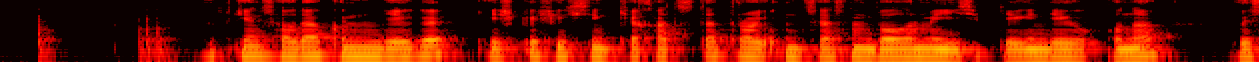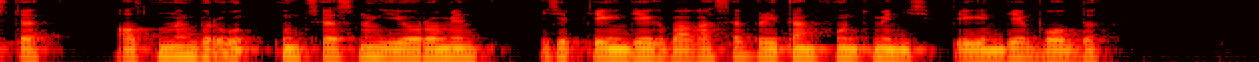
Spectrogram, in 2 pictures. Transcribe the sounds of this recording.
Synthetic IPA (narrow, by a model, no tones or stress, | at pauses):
wɵt̪kʲe̞nsɑwd̪ɑkʲʰʏnɪnd̪e̞ɡʲɪkʲʰe̞ʃkʲɪfiksiŋkʲːe̞qʰɑt̪ə̥st̪ət̪ʰro̞jṵŋt̪sɨjasənəɴd̪o̞lˠːəɾme̞nje̞se̞p̚t̪e̞ɡʲend̪e̞ɡʲɪqʰʊnə | wɵst̪ɪ | ɑ̰lˠt̪ənːəɴbɪ̰ɾuŋt̪sɨjasənəɴje̞wɾo̞me̞n | je̞se̞p̚t̪e̞ɡʲend̪e̞ɡʲɪbɑʁɑsəbɾʲijt̪anfo̞nd̪əme̞ne̞se̞̥p̚t̪e̞ɡʲe̞nd̪e̞bo̞lˠd̪ə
